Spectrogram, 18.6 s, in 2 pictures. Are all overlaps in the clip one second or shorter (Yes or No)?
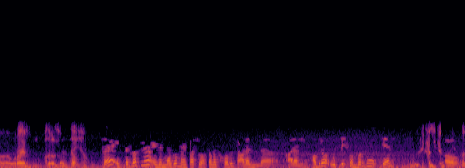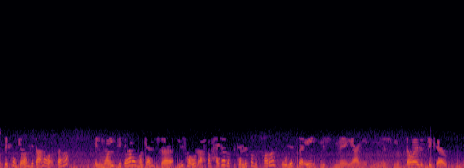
Yes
